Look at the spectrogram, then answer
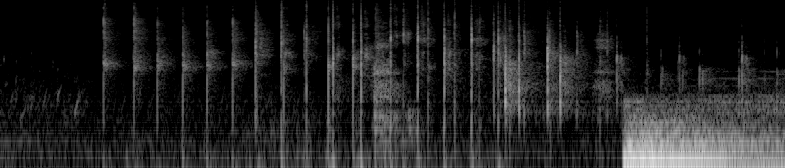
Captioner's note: snapping & applause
